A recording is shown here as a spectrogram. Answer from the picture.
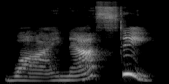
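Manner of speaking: slow, loud puzzled giant; frowning giant. A narrator's reading. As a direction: drag out the question, frowning.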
